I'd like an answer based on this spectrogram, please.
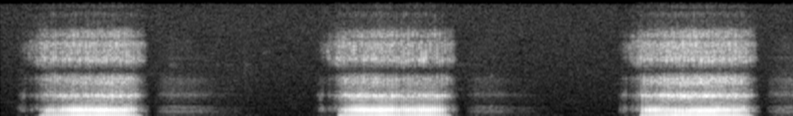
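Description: Three loud, rattling snores on breathing in, each followed by a quiet breath out, about one cycle every four seconds; ordinary snoring.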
